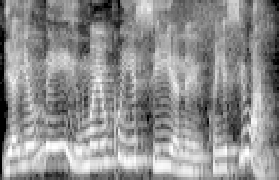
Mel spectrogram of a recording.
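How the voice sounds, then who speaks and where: A woman with a Brazilian Portuguese accent, a guest giving a personal faith testimony, telling her story in a lively way and acting out the dialogue she quotes. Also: sits high, moderate pace. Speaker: interview guest.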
